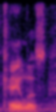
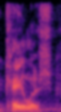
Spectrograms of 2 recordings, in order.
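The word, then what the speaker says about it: Kahless: Stan's question here about Holly Hunter teaching people how to pronounce Kalis because they say Kalish.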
